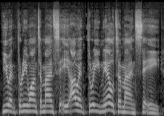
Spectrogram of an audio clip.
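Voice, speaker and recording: A man with a hoarse voice, leading a casual football chat as co-host with enthusiasm. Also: sits high, moderate pace. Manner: enthusiastic, leads the segments.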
